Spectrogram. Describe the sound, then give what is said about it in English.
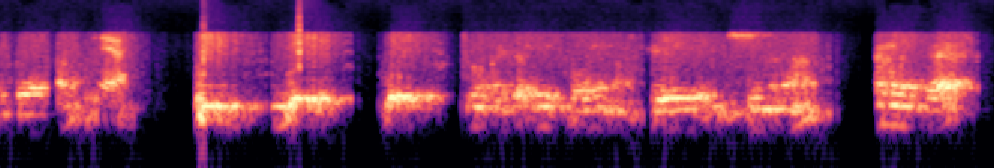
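A voice imitates an owl's hooting call with a string of low, breathy hoots in uneven bursts, fairly loud, separated by short pauses. “We know a lot of the owls around and the different kind of owls”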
